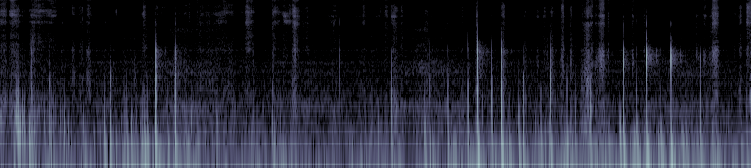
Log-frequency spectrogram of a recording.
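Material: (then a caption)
Wood. A small light-wood puzzle of interlocking solid blocks is held in both hands and scratched and tapped with the fingernails. Quiet, dry scratching is broken by sharp, short taps that die away almost at once, in an uneven rhythm. A few taps give a brief hollow tone, and the taps grow busier toward the end.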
